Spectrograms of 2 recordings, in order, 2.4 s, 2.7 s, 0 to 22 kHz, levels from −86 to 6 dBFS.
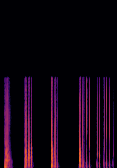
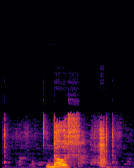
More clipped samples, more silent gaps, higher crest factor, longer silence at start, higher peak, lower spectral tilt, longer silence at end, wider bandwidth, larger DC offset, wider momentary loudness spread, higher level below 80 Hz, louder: neither; first, 0.28-0.44 s, 0.69-0.89 s, 1.25-1.48 s vs none; first, 32 dB vs 20 dB; about the same, 0.1 s vs 0.05 s; about the same, 0 dBFS vs 0 dBFS; about the same, -2.5 dB/octave vs -3 dB/octave; first, 0.6 s vs 0.4 s; first, 12.5 kHz vs 9.6 kHz; neither; second, 8 LU vs 20 LU; about the same, -64 dBFS vs -68 dBFS; second, -30 LUFS vs -17 LUFS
